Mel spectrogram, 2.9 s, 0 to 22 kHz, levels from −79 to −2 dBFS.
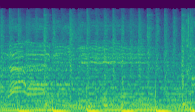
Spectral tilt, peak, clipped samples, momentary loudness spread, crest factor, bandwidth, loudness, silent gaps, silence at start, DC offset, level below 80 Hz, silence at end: -4 dB/octave; 0 dBFS; under 0.1%; 2 LU; 10 dB; 16.5 kHz; -12 LUFS; none; 0 s; under 0.1%; -14 dBFS; 0 s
